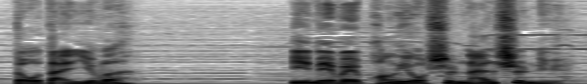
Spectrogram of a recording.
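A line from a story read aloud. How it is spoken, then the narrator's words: Smiling, feigning innocence. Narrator (Chinese): 思思一笑，当下装作不知道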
